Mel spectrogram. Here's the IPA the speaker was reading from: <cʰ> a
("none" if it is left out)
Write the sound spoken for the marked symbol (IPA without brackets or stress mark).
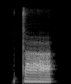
t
